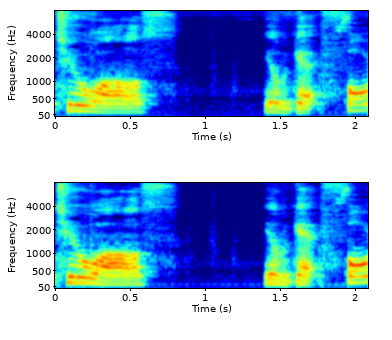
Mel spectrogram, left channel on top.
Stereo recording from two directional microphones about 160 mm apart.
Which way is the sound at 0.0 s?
35° right (ahead or behind).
